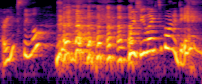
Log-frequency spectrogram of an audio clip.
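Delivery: asked through a laugh, pitched well up; giddy, high, giggling question; playful laughing invitation; laughing mock ask. Asking old acquaintances out, laughing.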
